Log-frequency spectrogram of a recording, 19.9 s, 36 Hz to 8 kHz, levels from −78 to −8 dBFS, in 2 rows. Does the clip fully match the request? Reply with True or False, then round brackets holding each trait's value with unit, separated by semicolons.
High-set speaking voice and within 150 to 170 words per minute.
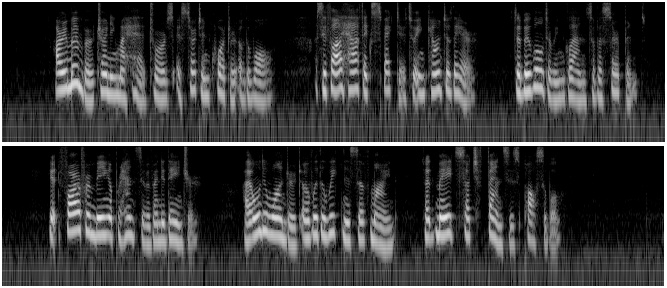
False (230 Hz; 140 wpm)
